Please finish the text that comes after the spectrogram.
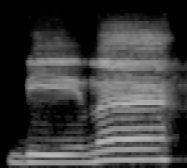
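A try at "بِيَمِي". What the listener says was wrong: Biyami, ya bukan Bima, Biya. Kan ini Biyami. panjang minya doang. Yanya pendek, nggak ada pemanjang.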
